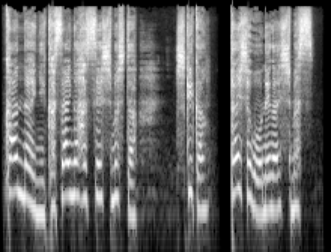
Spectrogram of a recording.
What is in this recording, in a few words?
Speech Alarms Fire Alarm; Azur Lane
